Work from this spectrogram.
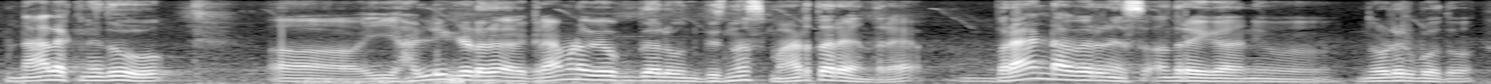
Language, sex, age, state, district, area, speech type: Kannada, male, 18-30, Karnataka, Shimoga, rural, spontaneous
